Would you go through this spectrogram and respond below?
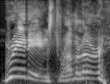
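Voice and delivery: high, exaggerated echo of the greeting; hammed-up mocking mimicry; imitated game vendor. Mimics the vendor's line just played.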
